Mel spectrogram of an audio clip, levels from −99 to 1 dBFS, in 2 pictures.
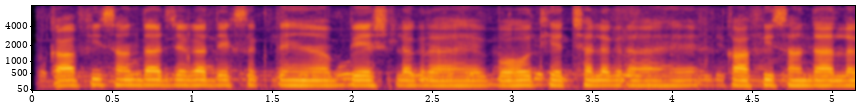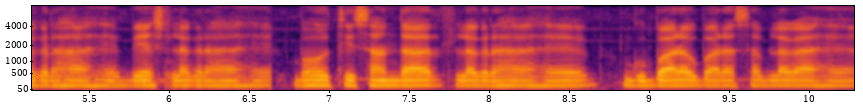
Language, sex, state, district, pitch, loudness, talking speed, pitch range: Hindi, male, Chhattisgarh, Sarguja, 135 Hz, -19 LUFS, 215 wpm, 130-140 Hz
